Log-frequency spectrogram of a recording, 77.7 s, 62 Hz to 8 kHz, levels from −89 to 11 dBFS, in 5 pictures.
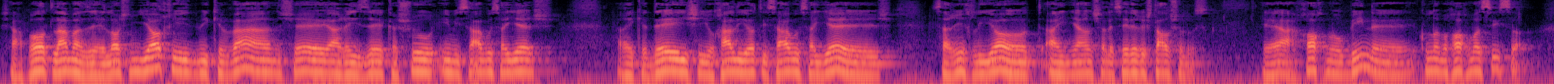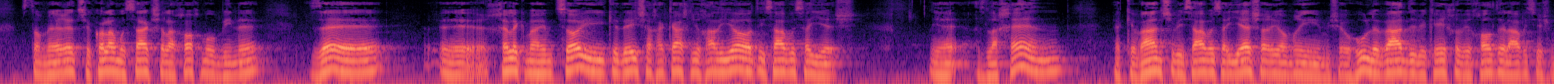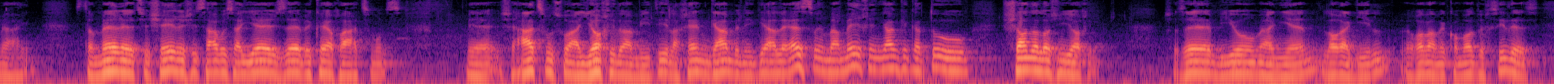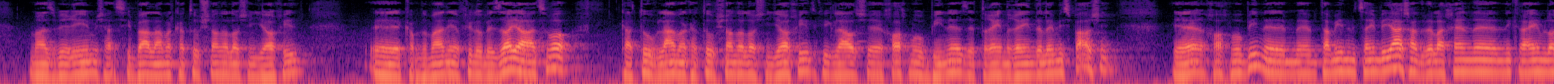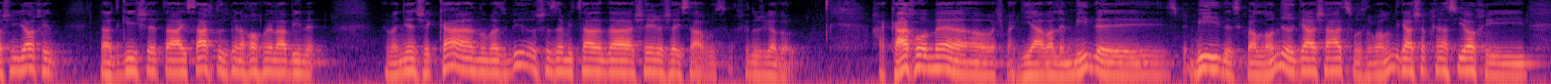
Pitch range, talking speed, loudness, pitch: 100-125 Hz, 130 wpm, -19 LUFS, 115 Hz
